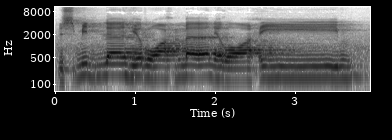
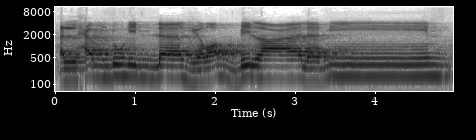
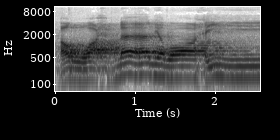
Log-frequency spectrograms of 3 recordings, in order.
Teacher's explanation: Bila kita tutup je ataupun kita sampai kepada huruf mim, dia ada bunyi gunnah asliyah.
